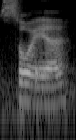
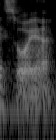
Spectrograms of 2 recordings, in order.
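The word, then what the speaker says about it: SYOA: It is a Stitch Your Own Adventure, pronounced Soya, even though it's S-Y-O-A, we just say Soya.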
